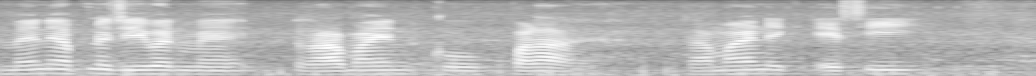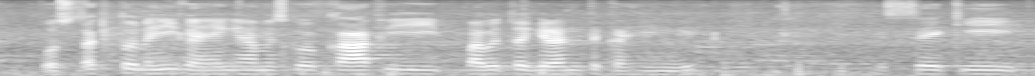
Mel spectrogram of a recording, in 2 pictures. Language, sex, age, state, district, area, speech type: Hindi, male, 30-45, Madhya Pradesh, Hoshangabad, rural, spontaneous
